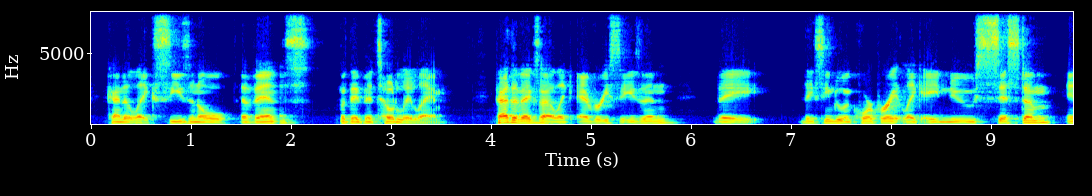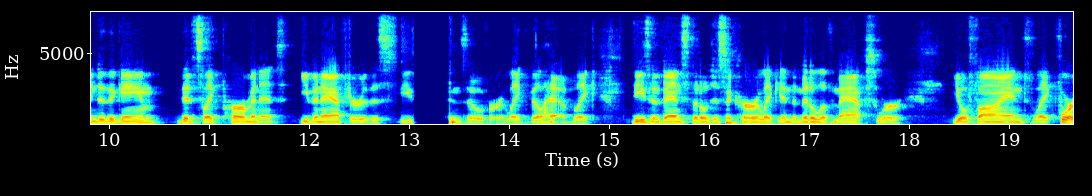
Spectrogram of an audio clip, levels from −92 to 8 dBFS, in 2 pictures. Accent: American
